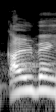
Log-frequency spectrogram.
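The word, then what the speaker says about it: Calvin: 아는 칼빈 목사님이 전에 칼빈 영어란 칼 미인이지만 프랑스 사람이니까 깔 뱅 이에요 깔 밴 이름이 이렇게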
